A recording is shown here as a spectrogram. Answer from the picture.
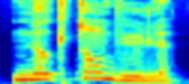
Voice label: "noctambule", frengjisht

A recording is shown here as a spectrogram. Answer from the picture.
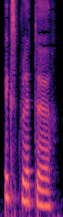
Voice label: "exploiteur", frengjisht

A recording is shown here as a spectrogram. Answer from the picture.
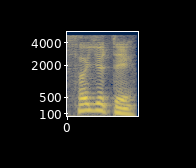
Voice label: "feuilleter", frengjisht

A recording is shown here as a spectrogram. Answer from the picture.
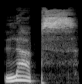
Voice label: "laps", frengjisht

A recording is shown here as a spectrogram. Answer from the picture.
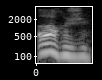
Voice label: "orge", frengjisht

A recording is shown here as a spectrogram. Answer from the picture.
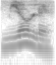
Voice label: "miauler", frengjisht

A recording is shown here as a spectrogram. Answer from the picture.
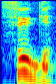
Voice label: "fugue", frengjisht

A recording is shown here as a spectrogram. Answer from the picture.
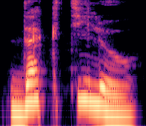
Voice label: "dactylo", frengjisht

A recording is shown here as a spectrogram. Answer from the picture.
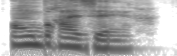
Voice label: "embraser", frengjisht

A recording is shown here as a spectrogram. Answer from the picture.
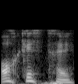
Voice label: "orchestrer", frengjisht

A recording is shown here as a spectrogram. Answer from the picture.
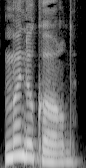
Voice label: "monocorde", frengjisht

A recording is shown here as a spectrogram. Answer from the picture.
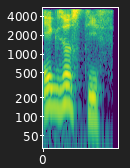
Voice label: "exhaustif", frengjisht

